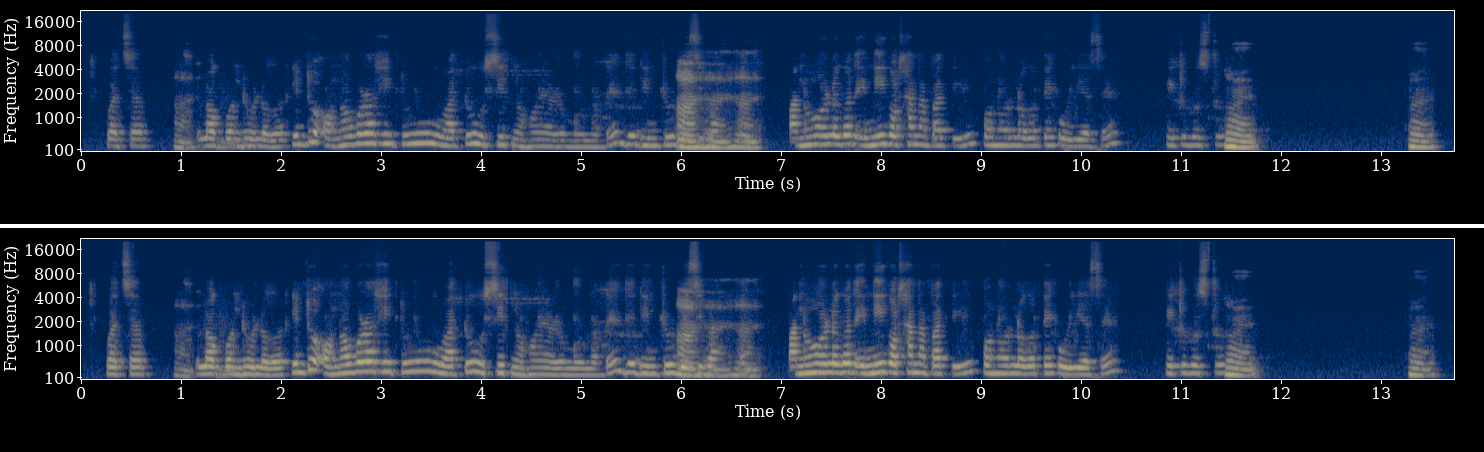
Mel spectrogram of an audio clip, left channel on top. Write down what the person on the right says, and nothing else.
হোৱাটছপ
লগ বন্ধুৰ লগত। কিন্তু অনবৰত সেইটো হোৱাটো উচিত নহয় আৰু মোৰ মতে। যে দিনটোৰ
বেছিভাগ
মানুহৰ লগত ত এনেই কথা নাপাতি ফোনৰ লগতে কৰি আছে এইটো বস্তু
